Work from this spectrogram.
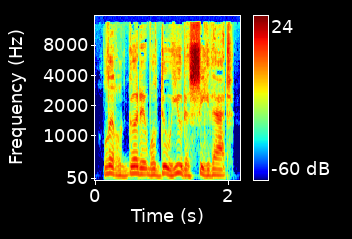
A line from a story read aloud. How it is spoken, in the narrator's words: snarled Goulard, pulling himself together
